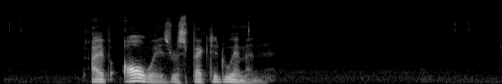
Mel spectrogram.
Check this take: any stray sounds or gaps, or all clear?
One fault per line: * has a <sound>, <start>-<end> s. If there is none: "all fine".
all fine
